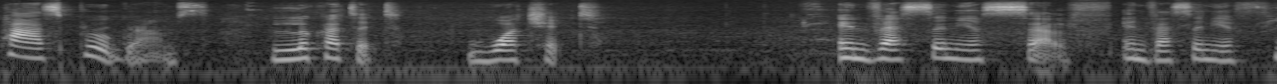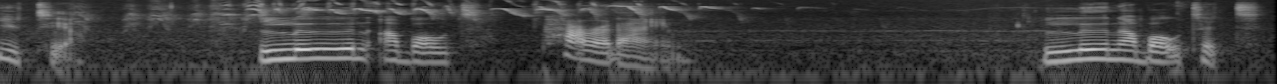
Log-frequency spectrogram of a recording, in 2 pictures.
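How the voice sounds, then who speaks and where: A woman from Trinidad and Tobago with a Trinidadian accent hosts a self-help video, delivering a slow motivational lesson. Her mid-range voice is a little mellow, and she takes her time, pausing often and earnestly repeating key words for emphasis. There's slight background noise.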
